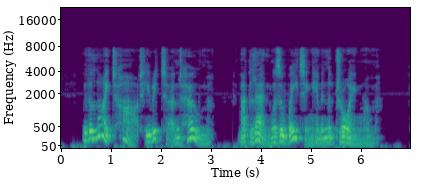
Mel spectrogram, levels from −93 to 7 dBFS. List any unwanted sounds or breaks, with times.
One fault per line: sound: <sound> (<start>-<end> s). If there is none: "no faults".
no faults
